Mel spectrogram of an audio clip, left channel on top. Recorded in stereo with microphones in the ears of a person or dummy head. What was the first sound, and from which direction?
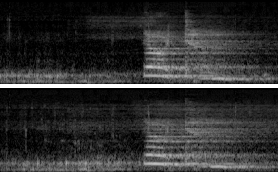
A child speaking, 30° left (ahead or behind).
